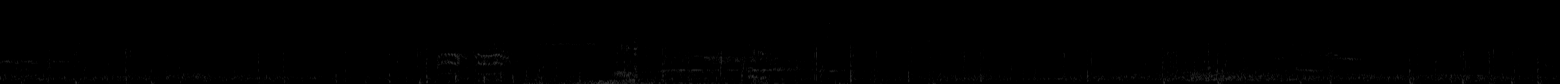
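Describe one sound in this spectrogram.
Quick, light footsteps patter steadily on hard ground.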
